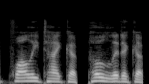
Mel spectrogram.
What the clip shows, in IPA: poˈlitika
